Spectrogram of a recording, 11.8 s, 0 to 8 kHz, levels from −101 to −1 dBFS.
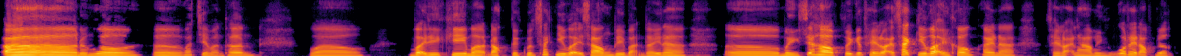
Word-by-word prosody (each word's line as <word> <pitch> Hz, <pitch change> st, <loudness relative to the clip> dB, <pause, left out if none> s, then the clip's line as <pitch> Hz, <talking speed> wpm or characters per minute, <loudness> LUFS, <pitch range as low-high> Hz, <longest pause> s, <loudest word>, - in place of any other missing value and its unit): à, 190 Hz, -, +6 dB, 0.6 s
à, 185 Hz, -, +3 dB
đúng 185 Hz, +1 st, -3 dB
rồi, 185 Hz, -3 st, +2 dB
ờ, 180 Hz, -2 st, -3 dB
phát 205 Hz, 0 st, -9 dB
triển 170 Hz, -5 st, -7 dB
bản 140 Hz, -1 st, -10 dB
thân. 180 Hz, -1 st, -3 dB, 0.5 s
Wow! 140 Hz, -1 st, -5 dB, 0.5 s
Vậy 165 Hz, -3 st, +2 dB
thì 155 Hz, 0 st, -2 dB
khi 210 Hz, +7 st, -1 dB
mà 160 Hz, -5 st, 0 dB
đọc 150 Hz, 0 st, -2 dB
cái 155 Hz, -, -5 dB
cuốn 160 Hz, 0 st, -6 dB
sách 240 Hz, +6 st, -7 dB
như 195 Hz, -2 st, 0 dB
vậy 145 Hz, -5 st, +1 dB
xong 170 Hz, +2 st, +1 dB
thì 175 Hz, -4 st, -3 dB
bạn 150 Hz, 0 st, -7 dB
thấy 150 Hz, 0 st, -3 dB
nà, 165 Hz, -5 st, -3 dB, 0.4 s
ờ, 165 Hz, -1 st, -2 dB
mình 170 Hz, -1 st, -2 dB
sẽ 245 Hz, +10 st, 0 dB
hợp 215 Hz, -5 st, +5 dB
với 195 Hz, 0 st, -2 dB
cái 240 Hz, -, -5 dB
thể 165 Hz, -, -1 dB
loại 175 Hz, +1 st, 0 dB
sách 250 Hz, +6 st, +4 dB
như 220 Hz, 0 st, 0 dB
vậy 220 Hz, -7 st, +3 dB
không? 195 Hz, +2 st, -1 dB
Hay 190 Hz, -2 st, -1 dB
nà 160 Hz, -4 st, -6 dB, 0.4 s
thể 150 Hz, -, -5 dB
loại 155 Hz, +1 st, -5 dB
nào 155 Hz, -1 st, -4 dB
mình 150 Hz, -1 st, -8 dB
cũng 175 Hz, +5 st, -16 dB
có 225 Hz, +1 st, -1 dB
thể 200 Hz, -, 0 dB
đọc 145 Hz, -1 st, -4 dB
được? 160 Hz, 0 st, -5 dB
170 Hz, 245 wpm, -22 LUFS, 155-190 Hz, 0.6 s, à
